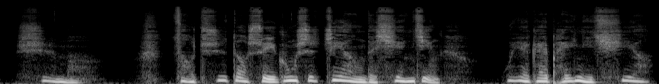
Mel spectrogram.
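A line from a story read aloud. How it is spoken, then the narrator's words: Soft sigh. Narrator (Chinese): 李红秀轻轻地叹了一口气说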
